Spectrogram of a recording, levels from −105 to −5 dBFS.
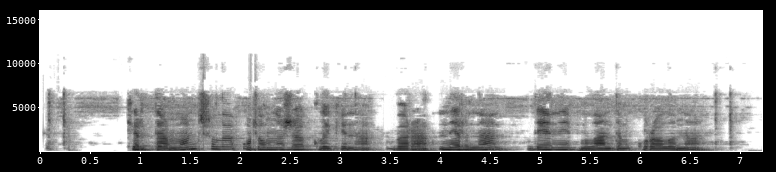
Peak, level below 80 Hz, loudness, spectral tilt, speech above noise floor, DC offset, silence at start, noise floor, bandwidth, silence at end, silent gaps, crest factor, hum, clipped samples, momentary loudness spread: -6 dBFS; -62 dBFS; -23 LUFS; -5 dB/octave; 26 dB; under 0.1%; 0.05 s; -49 dBFS; 7.2 kHz; 0.3 s; none; 18 dB; none; under 0.1%; 13 LU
